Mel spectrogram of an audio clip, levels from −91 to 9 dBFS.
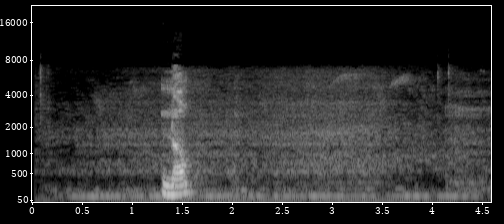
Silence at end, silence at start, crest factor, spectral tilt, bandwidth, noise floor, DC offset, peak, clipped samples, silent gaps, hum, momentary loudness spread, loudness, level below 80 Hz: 0.3 s; 0.6 s; 26 dB; -5 dB/octave; 7.6 kHz; -50 dBFS; under 0.1%; -4 dBFS; under 0.1%; none; none; 25 LU; -23 LUFS; -56 dBFS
